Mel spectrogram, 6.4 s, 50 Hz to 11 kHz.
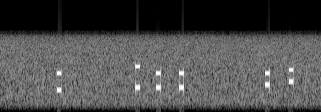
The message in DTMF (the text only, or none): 1 644 70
